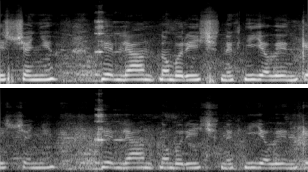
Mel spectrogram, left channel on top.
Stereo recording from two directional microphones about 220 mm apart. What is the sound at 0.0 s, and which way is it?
Speech, 45° left (ahead or behind).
